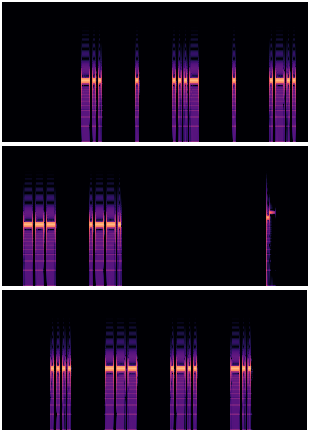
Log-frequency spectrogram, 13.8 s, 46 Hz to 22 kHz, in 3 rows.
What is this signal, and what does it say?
Morse code, heard as a keyed tone, about 28 wpm, spaced as for 13 wpm, 700 Hz. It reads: DEVELOP HOLD
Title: 4x Character Spacing - Top 500 Words - 28wpm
